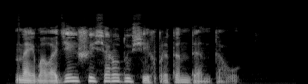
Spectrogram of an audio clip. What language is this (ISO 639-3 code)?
bel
